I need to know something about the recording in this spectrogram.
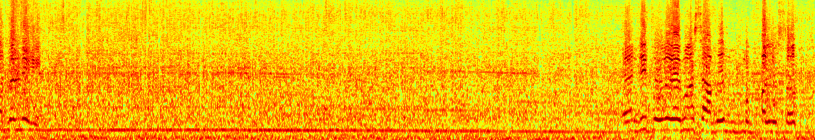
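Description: A parallel-twin sport bike engine hums while cruising at speed.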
